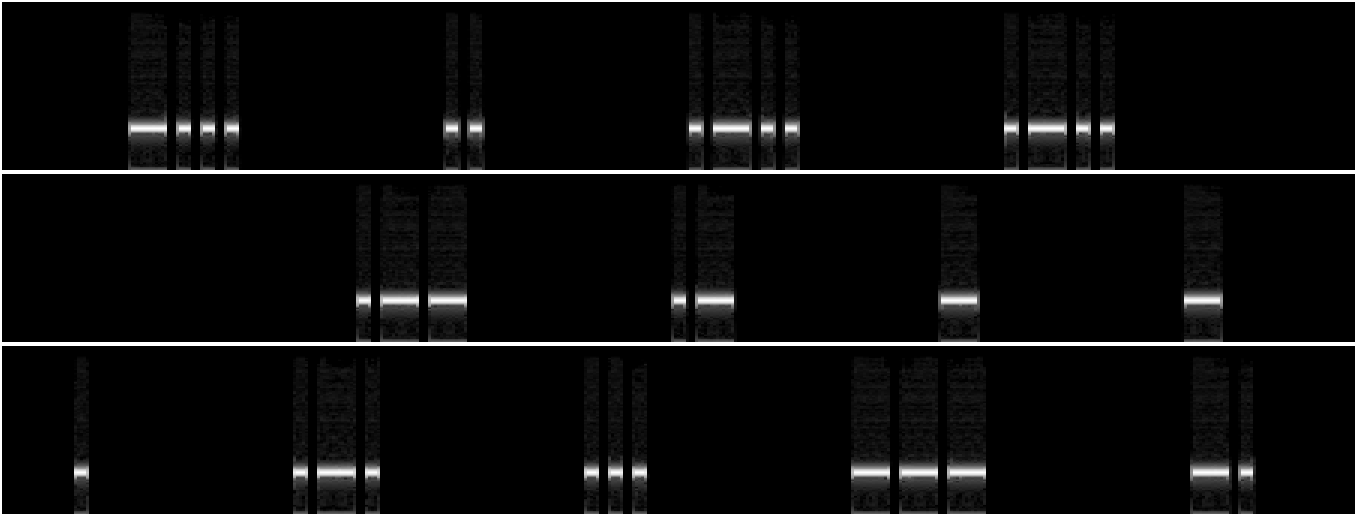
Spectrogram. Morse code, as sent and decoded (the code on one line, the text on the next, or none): -... .. .-.. .-.. / .-- .- - - . .-. ... --- -.
BILL WATTERSON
